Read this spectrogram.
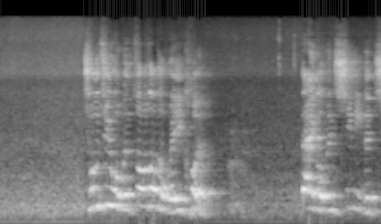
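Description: A middle-aged man speaks forcefully into a microphone, heard through a loudspeaker in a large room.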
